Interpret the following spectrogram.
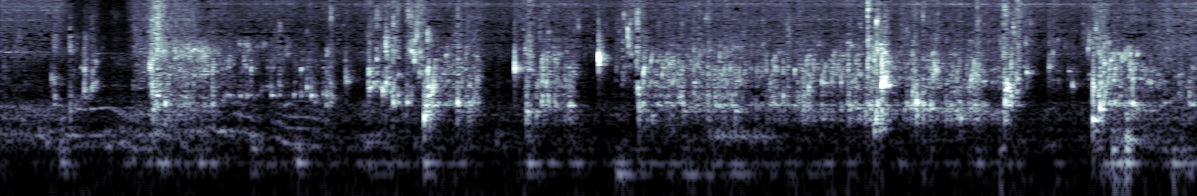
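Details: Guinea pig bath at home: running tap water and splashing fill the room, with no animal calls heard.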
